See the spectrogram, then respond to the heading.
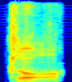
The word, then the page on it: claw: British English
